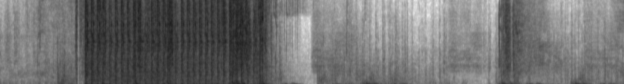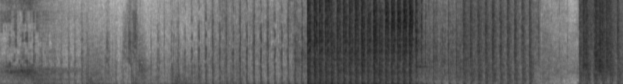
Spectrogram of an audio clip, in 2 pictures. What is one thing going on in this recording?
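A rifle fires rapid bursts of loud gunshots.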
